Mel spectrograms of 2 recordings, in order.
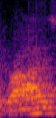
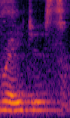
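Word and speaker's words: Reyes: Is it Rise? Is that how you pronounce it? Rages. Rages. R-E-Y-E-S?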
